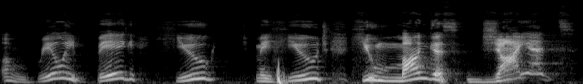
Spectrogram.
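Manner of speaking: high, amazed voice stretching out the size; high cartoon voice, slowly savouring humongous; high cartoon character voice. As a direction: marvel at how huge he is, high and drawn out. Character exaggerating giant size.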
